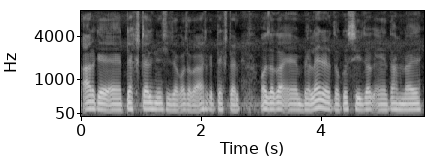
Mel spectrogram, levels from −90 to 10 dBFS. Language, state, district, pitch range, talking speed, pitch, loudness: Kokborok, Tripura, Dhalai, 125-135 Hz, 200 wpm, 130 Hz, -15 LUFS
